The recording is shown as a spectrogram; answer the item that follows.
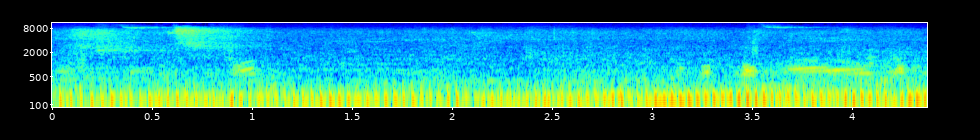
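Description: Indistinct voices of people talking in the background over a steady low rumble, the voices becoming clearer near the end.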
